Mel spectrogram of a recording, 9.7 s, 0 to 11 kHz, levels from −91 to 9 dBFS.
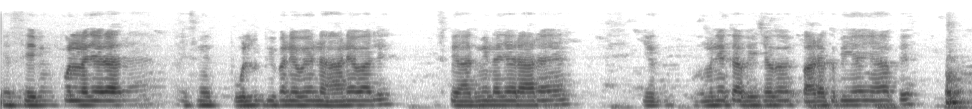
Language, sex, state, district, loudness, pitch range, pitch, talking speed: Hindi, male, Bihar, Samastipur, -22 LUFS, 125-135 Hz, 130 Hz, 205 wpm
